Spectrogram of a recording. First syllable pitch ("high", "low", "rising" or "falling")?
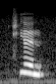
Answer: falling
